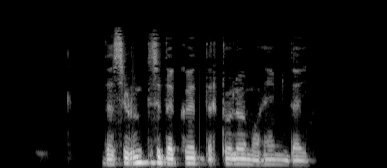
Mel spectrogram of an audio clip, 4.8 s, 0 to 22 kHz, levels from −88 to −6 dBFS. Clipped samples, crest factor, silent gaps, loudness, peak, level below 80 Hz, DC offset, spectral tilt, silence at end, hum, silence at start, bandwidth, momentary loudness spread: under 0.1%; 18 dB; none; -27 LUFS; -10 dBFS; -68 dBFS; under 0.1%; -6 dB/octave; 1 s; none; 1.3 s; 11 kHz; 9 LU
